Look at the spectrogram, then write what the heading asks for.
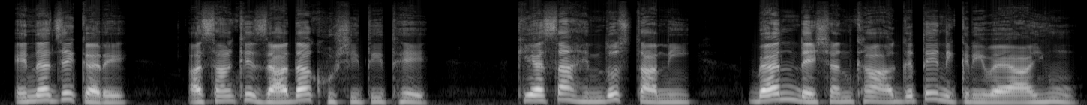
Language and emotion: Sindhi, neutral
